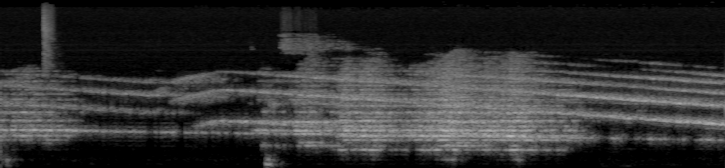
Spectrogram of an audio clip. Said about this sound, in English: to hear the sirens continuing.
